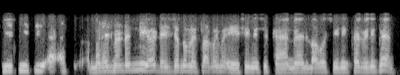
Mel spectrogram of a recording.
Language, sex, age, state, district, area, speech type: Kashmiri, male, 30-45, Jammu and Kashmir, Kulgam, rural, conversation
